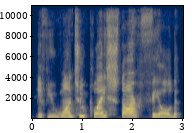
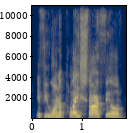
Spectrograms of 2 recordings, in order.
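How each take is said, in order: First: It is said slowly and deliberately. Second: It is said at a normal speaking speed.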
